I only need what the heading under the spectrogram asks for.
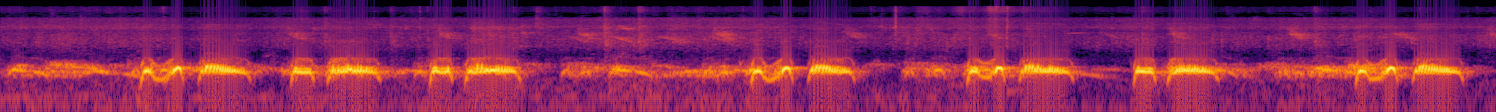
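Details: Young spotted dove, six months old and newly ready for training, cooing steadily in paired, soft, hollow notes repeated throughout, with faint higher twittering behind.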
